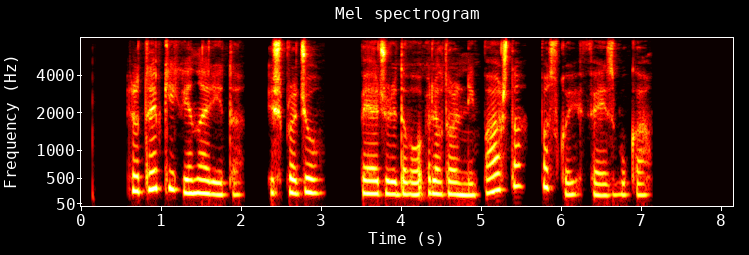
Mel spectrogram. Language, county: Lithuanian, Marijampolė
